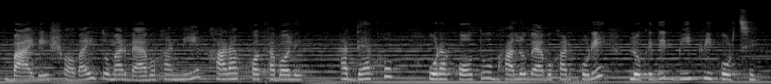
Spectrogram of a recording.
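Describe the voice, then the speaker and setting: A woman's voice: fairly high pitch, steady tone, moderate pace, music in the background, natural voice. A woman voicing an outspoken shopkeeper's wife in a village cartoon, pointed and dramatic. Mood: worried, reproachful. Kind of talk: cartoon voice acting.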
